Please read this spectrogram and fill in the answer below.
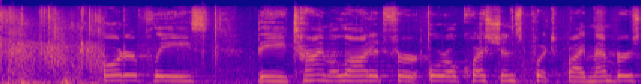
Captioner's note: applause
